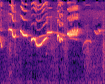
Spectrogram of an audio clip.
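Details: Oriental magpie-robin singing a lure song to provoke rivals: loud, clear, sweet whistled slurs that dip and rise in quick succession, with short bright notes overlaid across two seconds.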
